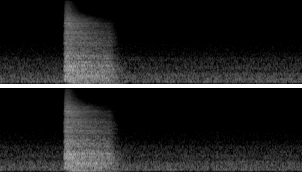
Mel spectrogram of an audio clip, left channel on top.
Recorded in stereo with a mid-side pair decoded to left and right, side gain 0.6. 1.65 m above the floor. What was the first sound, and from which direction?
A gunshot, 5° right.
